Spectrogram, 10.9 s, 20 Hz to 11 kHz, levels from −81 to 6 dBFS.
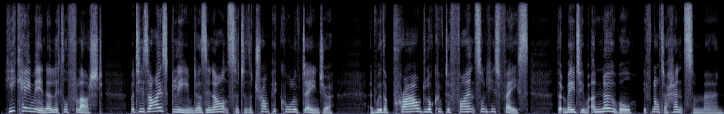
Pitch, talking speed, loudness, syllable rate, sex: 220 Hz, 215 wpm, -18 LUFS, 5.4 syllables/s, female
